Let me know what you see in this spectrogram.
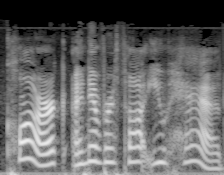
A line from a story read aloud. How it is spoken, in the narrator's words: Lois exclaimed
